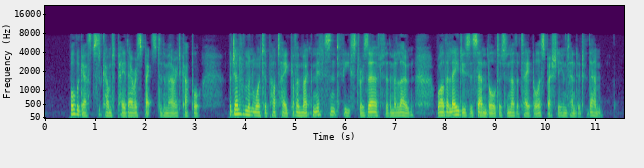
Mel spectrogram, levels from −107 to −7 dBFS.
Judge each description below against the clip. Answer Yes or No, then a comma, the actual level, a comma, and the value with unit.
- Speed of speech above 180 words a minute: Yes, average, 190 wpm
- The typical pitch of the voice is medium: No, low, 100 Hz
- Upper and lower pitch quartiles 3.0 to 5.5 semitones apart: No, narrow, 2.6 semitones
